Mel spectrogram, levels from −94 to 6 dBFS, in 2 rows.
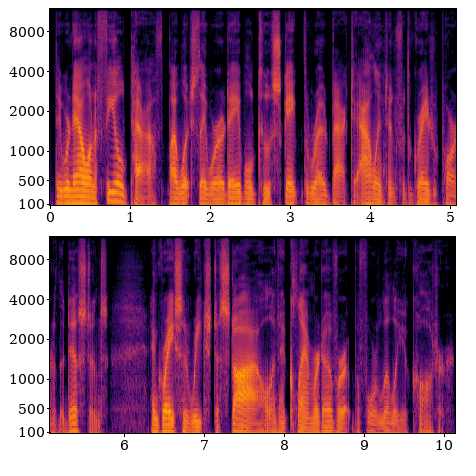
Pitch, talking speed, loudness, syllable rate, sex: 95 Hz, 250 wpm, -21 LUFS, 6.5 syllables/s, male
